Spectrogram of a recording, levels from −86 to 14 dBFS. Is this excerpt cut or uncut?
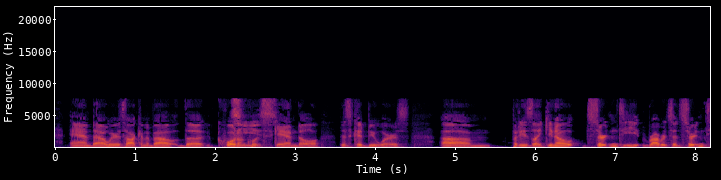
uncut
